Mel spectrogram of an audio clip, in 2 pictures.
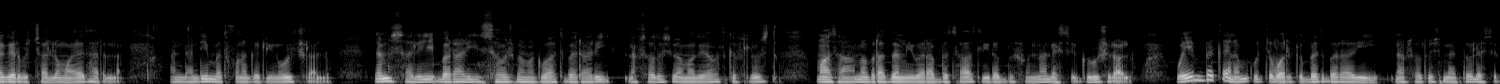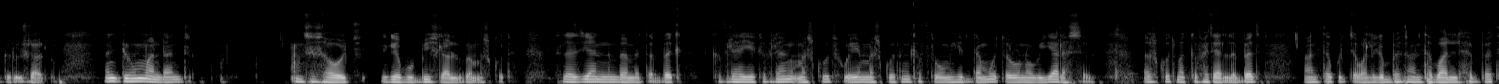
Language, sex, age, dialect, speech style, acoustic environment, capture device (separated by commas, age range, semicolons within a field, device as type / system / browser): Amharic, male, 18-24, Ethiopia - Addis Ababa, excited, silence, mobile / Linux / Chrome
